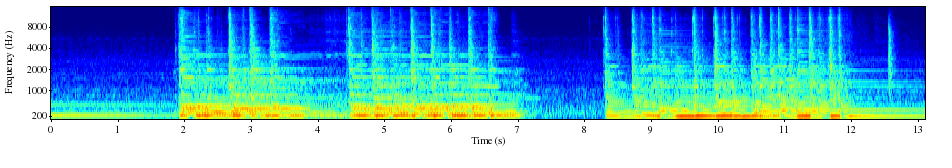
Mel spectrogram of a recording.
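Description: Electric guitar being played: a chord rings and fades, then a passage of quick repeated strokes about two seconds in, a short lull about seven seconds in, and a second passage of quick strokes ending on a chord left ringing.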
